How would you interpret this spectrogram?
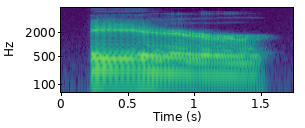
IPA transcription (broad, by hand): ɛr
